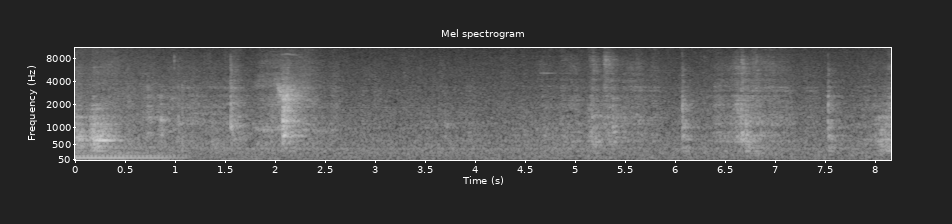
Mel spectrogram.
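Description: A small steel block clicks softly against a metal block.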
